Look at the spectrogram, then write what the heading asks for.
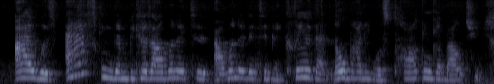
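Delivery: ordinary talk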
